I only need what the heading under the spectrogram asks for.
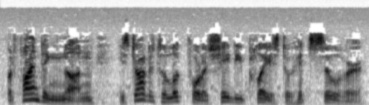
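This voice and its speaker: A man's voice: mid-range voice, sing-song, normal speed, close to an everyday voice. A man narrating an old-time radio western in a scripted, dramatic storytelling style. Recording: muffled, hissy vintage radio recording.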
